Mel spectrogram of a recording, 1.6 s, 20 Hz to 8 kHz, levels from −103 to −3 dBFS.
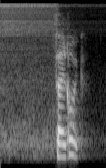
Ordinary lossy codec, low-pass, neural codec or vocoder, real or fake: none; none; none; real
